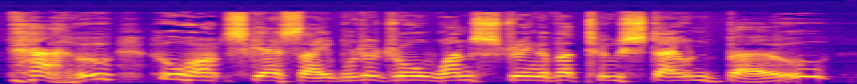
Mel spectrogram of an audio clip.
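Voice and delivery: jeering rough woodsman; scornful, teasing forester voice; mocking forester. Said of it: "one who held a horn of ale in his hand said".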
